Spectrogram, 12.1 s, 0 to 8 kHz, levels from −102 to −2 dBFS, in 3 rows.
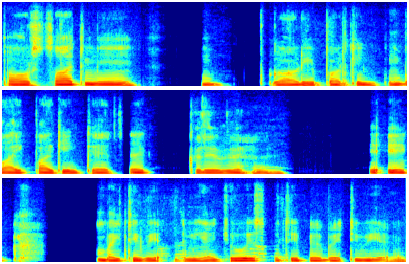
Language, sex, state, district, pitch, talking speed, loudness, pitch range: Hindi, male, Jharkhand, Sahebganj, 100 Hz, 120 wpm, -19 LUFS, 95-100 Hz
